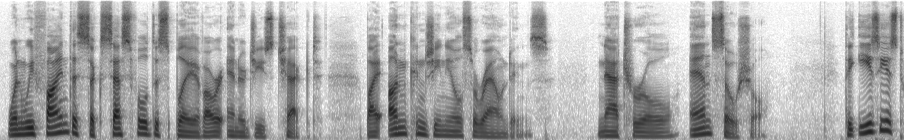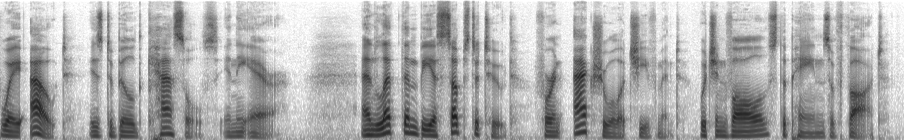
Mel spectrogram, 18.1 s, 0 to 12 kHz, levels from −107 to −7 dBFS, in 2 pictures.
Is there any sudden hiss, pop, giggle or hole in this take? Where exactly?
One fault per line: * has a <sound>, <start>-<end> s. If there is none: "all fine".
all fine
